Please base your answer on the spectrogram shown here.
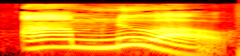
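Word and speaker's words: omnuo (ὀμνύω): It's an aorist, active, first-person singular form of the verb omnuo, for swearing an oath, O-M-N-U, long O.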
